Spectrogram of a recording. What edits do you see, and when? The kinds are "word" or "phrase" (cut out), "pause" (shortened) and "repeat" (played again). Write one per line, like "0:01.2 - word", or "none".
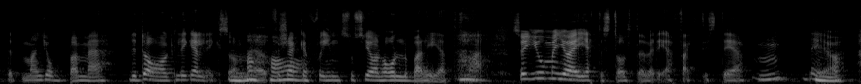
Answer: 0:01.2 - pause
